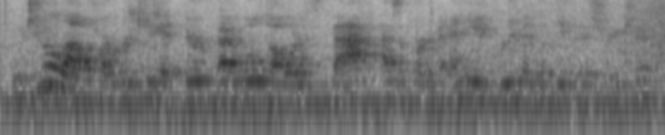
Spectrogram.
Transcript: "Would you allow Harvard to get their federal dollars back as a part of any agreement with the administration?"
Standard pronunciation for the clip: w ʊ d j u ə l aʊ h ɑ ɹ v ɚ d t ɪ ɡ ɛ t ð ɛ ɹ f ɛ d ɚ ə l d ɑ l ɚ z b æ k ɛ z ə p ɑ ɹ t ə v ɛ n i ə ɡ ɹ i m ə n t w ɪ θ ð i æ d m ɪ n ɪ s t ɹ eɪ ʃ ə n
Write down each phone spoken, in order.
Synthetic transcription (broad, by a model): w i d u ə l aʊ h ɑ ɹ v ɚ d t ɪ ɡ ɛ t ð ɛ ɹ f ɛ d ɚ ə l d ɑ l ɚ z b æ k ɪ z ə p ɑ ɹ t ə v ɛ n i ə ɡ ɹ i m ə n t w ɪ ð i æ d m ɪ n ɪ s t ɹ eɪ ʃ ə n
